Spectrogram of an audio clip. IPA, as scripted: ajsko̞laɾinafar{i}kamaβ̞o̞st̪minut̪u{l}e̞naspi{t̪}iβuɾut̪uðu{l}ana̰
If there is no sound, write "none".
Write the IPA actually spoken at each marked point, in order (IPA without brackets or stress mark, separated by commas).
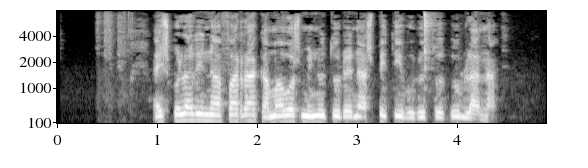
a, ɾ, t̪, l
